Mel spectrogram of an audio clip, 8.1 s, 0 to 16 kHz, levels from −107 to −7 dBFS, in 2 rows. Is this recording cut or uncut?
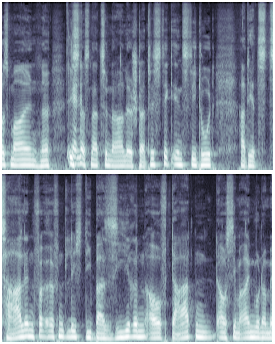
cut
